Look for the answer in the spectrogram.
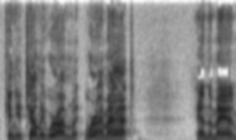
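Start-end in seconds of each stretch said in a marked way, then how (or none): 0.0-2.0 high, raised calling-out question; acted shout from a distance; mock holler. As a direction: call out for directions, pitched way up. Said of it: "hollers at him".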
